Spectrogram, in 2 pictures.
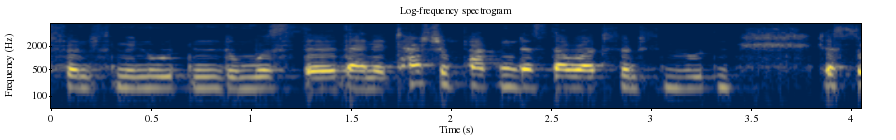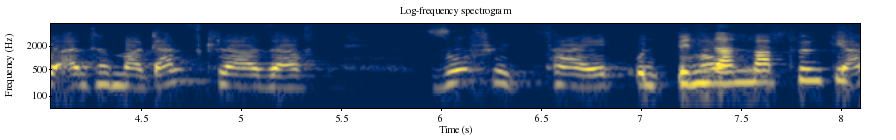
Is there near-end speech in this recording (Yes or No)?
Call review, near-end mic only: Yes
